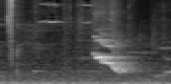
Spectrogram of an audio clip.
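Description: A single dog yelp, a short high-pitched cry that slides downward, heard close and clear against faint background noise, with a brief scuffing sound just before it.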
